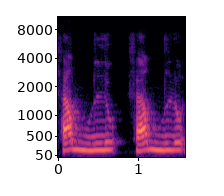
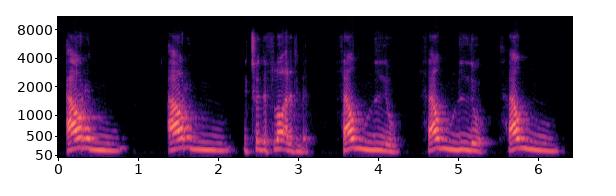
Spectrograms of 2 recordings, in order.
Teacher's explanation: The sound should remain in the mouth and come out from the mouth, not go to the nose at all. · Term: dad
